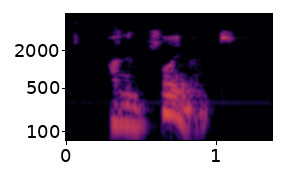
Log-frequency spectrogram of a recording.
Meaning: 1. The state of having no job; joblessness 2. The phenomenon of joblessness in an economy 3. The level of joblessness in an economy, often measured as a percentage of the workforce
- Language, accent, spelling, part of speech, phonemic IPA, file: English, Southern England, unemployment, noun, /ʌn.ɪmˈplɔɪ.mənt/, LL-Q1860 (eng)-unemployment.wav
